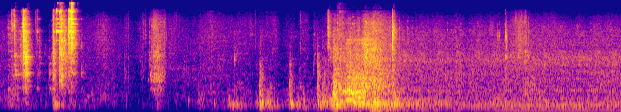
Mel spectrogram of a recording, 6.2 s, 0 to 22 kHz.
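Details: 1960 Dodge Dart Seneca with newly installed engine after over 10 years storage, timing not yet set: a few clicks, then catches and settles into a smooth, steady, even idle with no misses or knocks.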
